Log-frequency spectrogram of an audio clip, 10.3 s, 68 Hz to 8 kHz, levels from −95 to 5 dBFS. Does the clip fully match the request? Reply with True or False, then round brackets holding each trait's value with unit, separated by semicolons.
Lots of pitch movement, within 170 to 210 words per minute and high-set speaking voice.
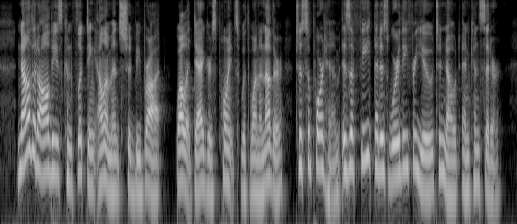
False (7.0 semitones; 180 wpm; 170 Hz)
